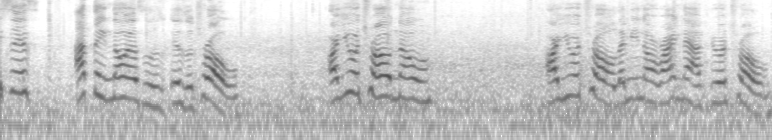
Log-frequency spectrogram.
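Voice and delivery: ordinary talk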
